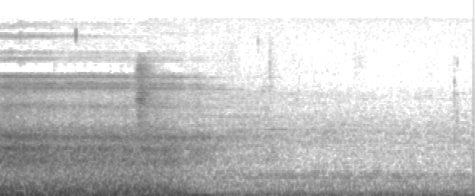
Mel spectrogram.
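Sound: slow deep exhale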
